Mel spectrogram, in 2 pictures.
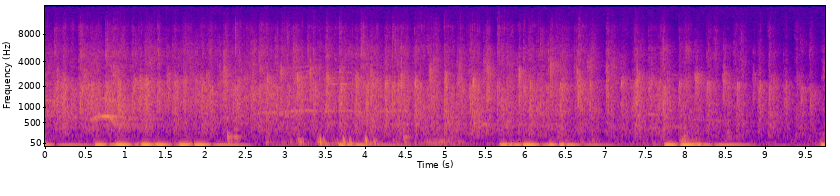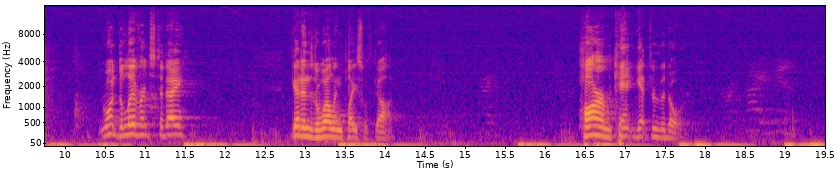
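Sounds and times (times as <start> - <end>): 
crowd clapping: 0.0 - 10.2
speech: 10.5 - 11.6, 12.8 - 14.2, 16.5 - 17.8.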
